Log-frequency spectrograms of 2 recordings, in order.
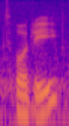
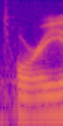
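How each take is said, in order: First: The word is said in a Japanese way. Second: The word is said in an American way.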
